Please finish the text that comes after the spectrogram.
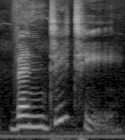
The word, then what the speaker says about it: Venditti: What about Kelly Venditti? Is that how you pronounce her name? Yes, it is.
